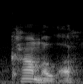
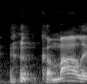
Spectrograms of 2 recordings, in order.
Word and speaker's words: Kamala: He follows that up with choosing Kamala Harris as his, I'm sorry, Kamala. Let me pronounce it right. Kamala is the black way. Kamala is the proper pronunciation, which is the Indian way.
